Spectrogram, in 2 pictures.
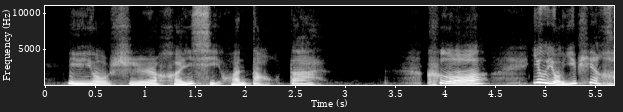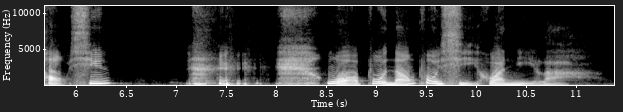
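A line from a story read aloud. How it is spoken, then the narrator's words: Smiling, fond. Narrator (Chinese): 公爵夫人笑眯眯地 说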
